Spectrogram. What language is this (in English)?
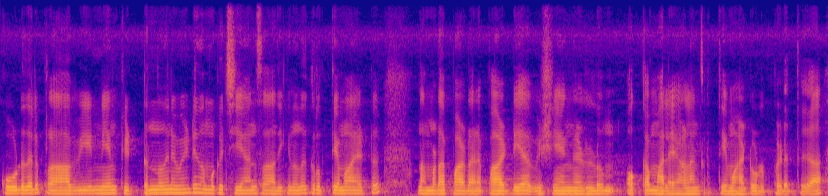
Malayalam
